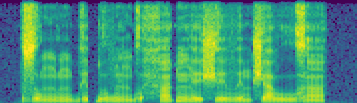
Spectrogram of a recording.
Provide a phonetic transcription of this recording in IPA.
z o˨ ŋ ʊ˦ ŋ b e˦ ɓ ʊ˦ β ĩ˨ ɡʷ ɛ˦ h ã˦ ɗ ĩ˨ ɾ e˨ ʃ e˨˦ β e˨ m ʃ a˦˨ β uː˦˨ ɣ ã˦˨

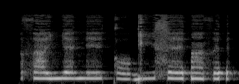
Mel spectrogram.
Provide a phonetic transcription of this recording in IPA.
θ a˦ ɪ̯ ɲ ɛ˦ ŋ e˦ ɪ̯ k ɔ˨ ɡ i˦ sʰ ɛ˦ ʔ ã˦˨ θ ɛ˦ ʔ

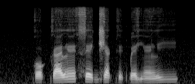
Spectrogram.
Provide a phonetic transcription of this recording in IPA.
k ɔ˨ k a˨˦ l ɛ̃˦ s ɛ˦ d͡ʒ a˦˨ k ɛ˨ k͡p ɛ˨ j ɛ̃˧ l i˦

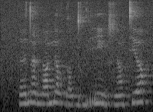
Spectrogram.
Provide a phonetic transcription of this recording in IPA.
ə d ã n ɒ mʲ a lˠ ɡ ɵ lˠ d u ɡ rʲ ẽ ɡ ɮ ə̃ lˠ tʲ ɒ

